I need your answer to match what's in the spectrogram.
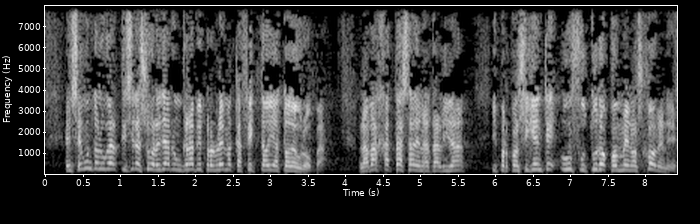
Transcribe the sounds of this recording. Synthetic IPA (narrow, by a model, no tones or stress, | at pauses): e̞nseɣũnd̪oluɣaɾkisje̞ɾasuβraʎaɾuŋɡɾaβepɾo̞β̞le̞makeafe̞k̚t̪ao̞jat̪o̞ð̞aewɾo̞̰pa̰ | laβaxat̪asaðe̞nat̪aliða | ipo̞ɾkõ̞nsiɣje̞nt̪euɱfut̪uɾo̞ko̞ŋmẽ̞no̞sxo̞β̞e̞nes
